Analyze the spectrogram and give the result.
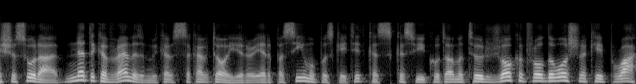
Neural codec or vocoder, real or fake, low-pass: codec, 16 kHz, 0.2 kbps, FocalCodec; fake; 7.2 kHz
